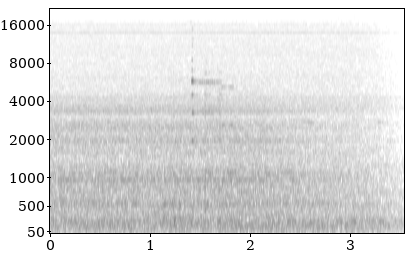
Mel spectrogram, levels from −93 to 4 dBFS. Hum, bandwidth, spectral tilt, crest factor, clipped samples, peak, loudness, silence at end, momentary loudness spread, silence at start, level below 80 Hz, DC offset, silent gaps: none; over 20 kHz; -3.5 dB/octave; 22 dB; under 0.1%; -34 dBFS; -54 LUFS; 0 s; 7 LU; 0 s; -74 dBFS; under 0.1%; none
